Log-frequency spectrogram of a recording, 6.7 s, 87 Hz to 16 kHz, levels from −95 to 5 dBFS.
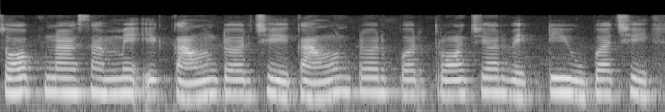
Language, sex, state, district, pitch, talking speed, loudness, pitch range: Gujarati, female, Gujarat, Valsad, 200 Hz, 115 wpm, -16 LUFS, 195-215 Hz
